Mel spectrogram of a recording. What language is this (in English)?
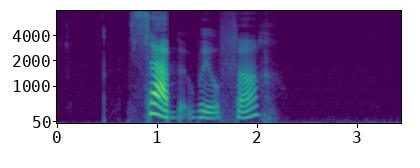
Swedish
